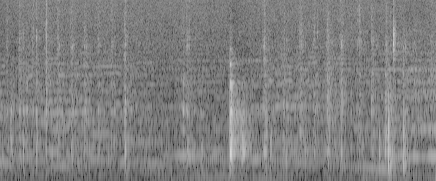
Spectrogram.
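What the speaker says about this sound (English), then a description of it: "And then just chop it into little fine pieces like this." A knife finely chopping shallots on a cutting board taps out quick, light, uneven strokes, faint and close, with a sharper knock now and then.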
